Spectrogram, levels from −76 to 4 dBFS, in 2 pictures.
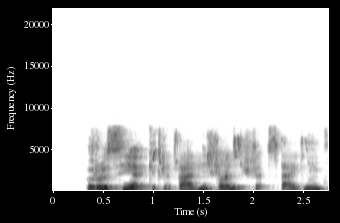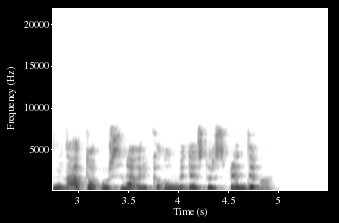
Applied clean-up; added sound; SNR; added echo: neural mask model DeepFilterNet 3.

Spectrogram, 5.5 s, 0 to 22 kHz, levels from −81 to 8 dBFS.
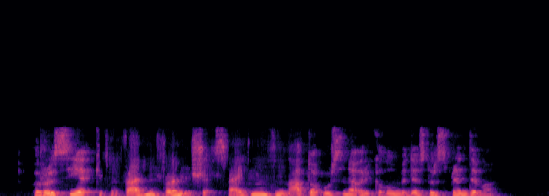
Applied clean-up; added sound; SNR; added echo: neural separator model SepFormer DNS4.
